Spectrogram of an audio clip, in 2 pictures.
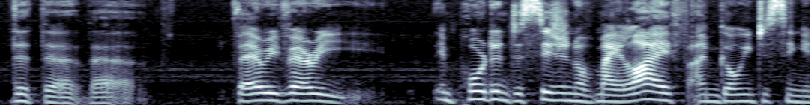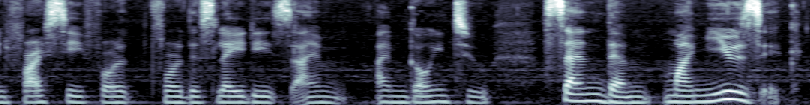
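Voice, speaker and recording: A woman's voice: low voice, unhurried, a little mellow. A middle-aged woman, a singer, telling her story in an interview with many fillers and restarts. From Israel. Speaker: guest, singer. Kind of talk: interview conversation.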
